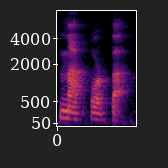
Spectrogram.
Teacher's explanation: bringing your two lips together to say m or b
